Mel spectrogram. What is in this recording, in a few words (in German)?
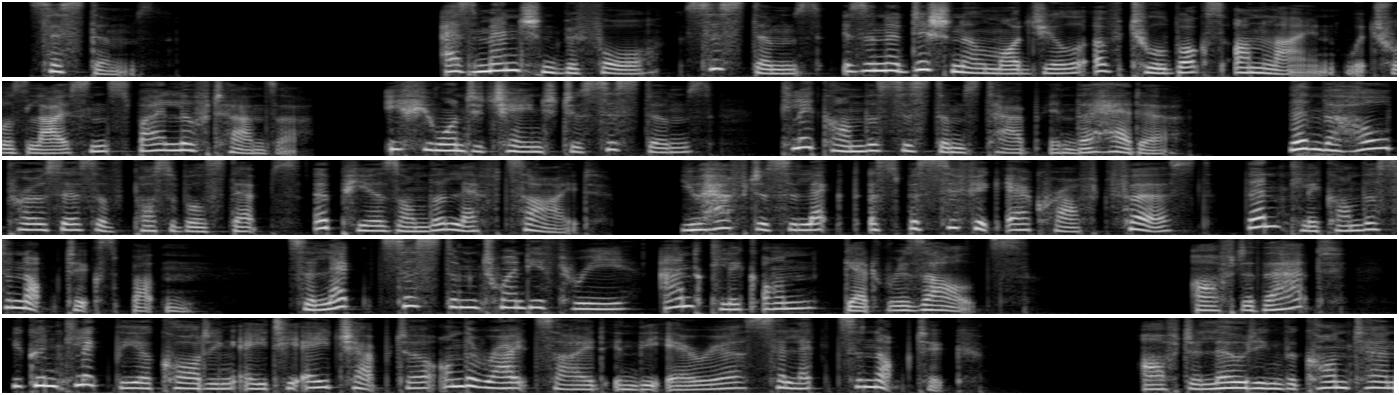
Kommentar Variabel; EngUK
